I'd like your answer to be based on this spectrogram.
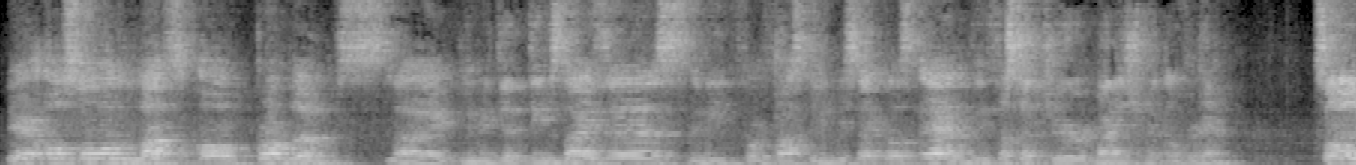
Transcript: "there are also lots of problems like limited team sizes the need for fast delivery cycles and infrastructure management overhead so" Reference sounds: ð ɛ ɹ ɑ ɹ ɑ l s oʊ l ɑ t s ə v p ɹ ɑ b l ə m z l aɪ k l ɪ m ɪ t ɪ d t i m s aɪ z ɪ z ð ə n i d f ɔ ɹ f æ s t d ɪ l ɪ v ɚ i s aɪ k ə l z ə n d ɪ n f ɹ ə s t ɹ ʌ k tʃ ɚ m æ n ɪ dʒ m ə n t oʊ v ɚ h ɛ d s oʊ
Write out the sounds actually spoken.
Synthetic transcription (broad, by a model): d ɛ ɹ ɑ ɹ ɑ l s oʊ l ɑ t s ə v p ɹ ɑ b l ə m s l aɪ k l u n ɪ t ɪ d t i m s aɪ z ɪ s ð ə n i d f ɔ ɹ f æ s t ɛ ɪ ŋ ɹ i s aɪ k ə l s ə n d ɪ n f ɹ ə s t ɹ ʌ k tʃ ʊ m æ n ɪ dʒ m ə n t oʊ v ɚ h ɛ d s oʊ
